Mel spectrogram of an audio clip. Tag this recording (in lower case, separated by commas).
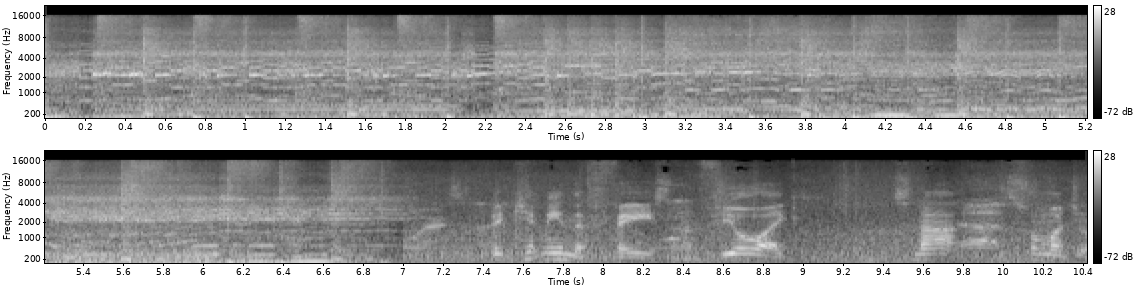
speech, inside a small room, music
